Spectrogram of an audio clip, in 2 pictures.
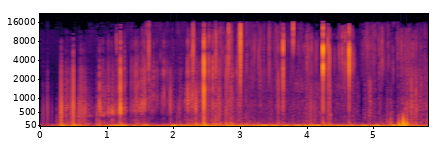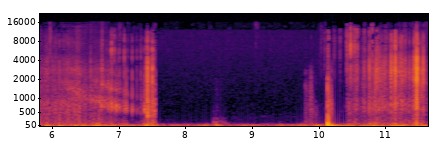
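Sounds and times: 
ears being scratched slowly: 0.3s - 7.6s, 10.1s - 11.6s.

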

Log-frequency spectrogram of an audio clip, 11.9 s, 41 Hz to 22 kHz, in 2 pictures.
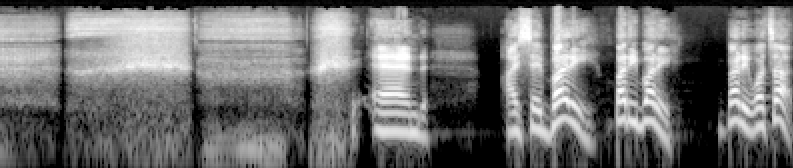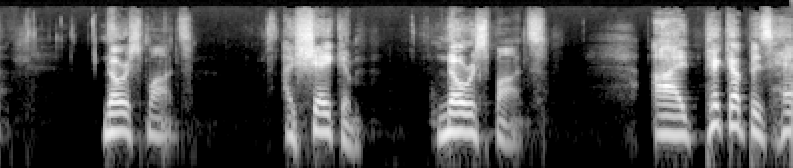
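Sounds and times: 
voice imitating strained raspy breathing: 0.0s - 2.8s
speech: 2.6s - 6.0s, 6.7s - 7.4s, 8.1s - 10.1s, 10.8s - 11.8s.

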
